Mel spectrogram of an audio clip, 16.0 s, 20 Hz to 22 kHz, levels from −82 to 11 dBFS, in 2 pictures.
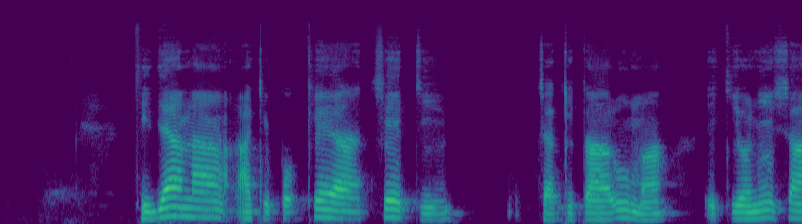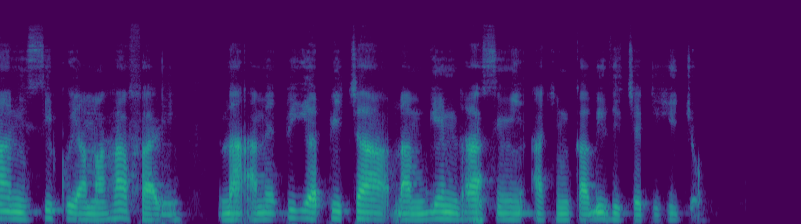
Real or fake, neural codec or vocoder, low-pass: fake; codec, 44.1 kHz, 2.6 kbps, DAC; 14.4 kHz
